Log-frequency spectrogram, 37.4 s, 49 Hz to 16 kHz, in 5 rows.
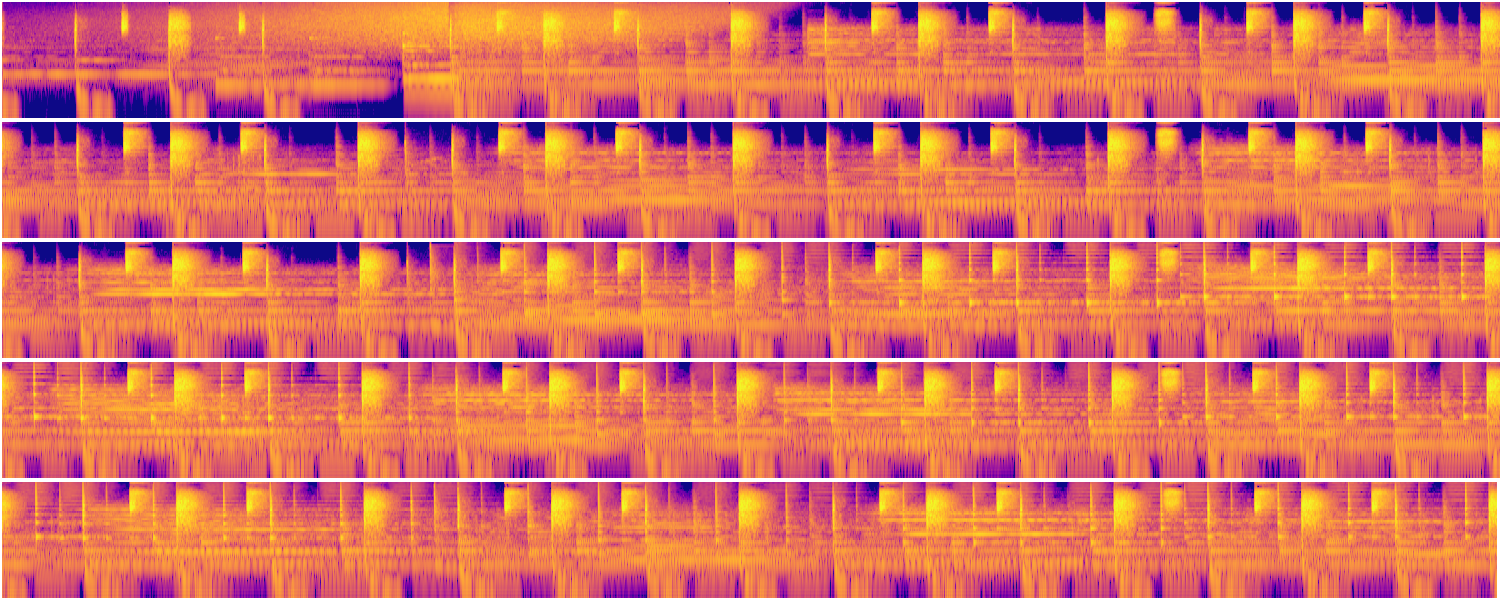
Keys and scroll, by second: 0.4 ctrl+z, 11.5 ctrl+s, 14.7 c, 16.2 F3, 16.2 Escape, 31.3 e, 33.8 c, 35.3 F3, 35.7 Escape.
